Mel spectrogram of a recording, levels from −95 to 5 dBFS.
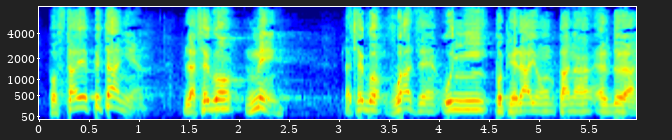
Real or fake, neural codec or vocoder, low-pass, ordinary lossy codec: real; none; none; none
